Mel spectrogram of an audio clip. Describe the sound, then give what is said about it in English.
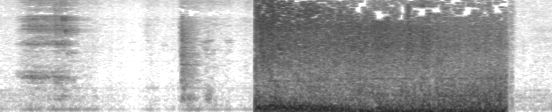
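A magical energy blast in a video game: a loud roaring burst of broad noise that lasts about two seconds and cuts off sharply, preceded by two brief, fainter sounds. “Whoa. I hit it with a magical energy blast.”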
